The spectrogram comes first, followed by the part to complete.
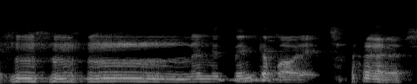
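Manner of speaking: lightly voiced thinker, humming; acted pondering. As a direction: hum as if mulling it over, slowing at the end. Acts someone pondering the offer.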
